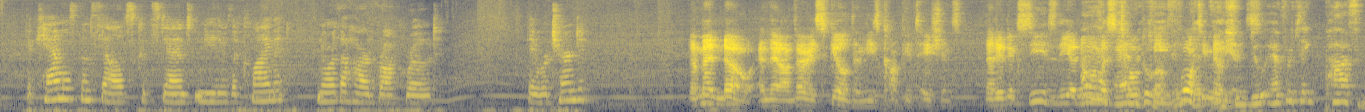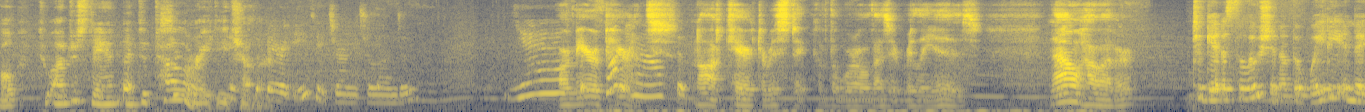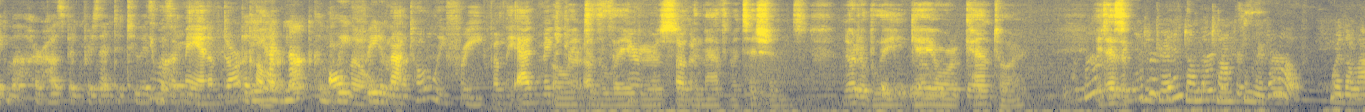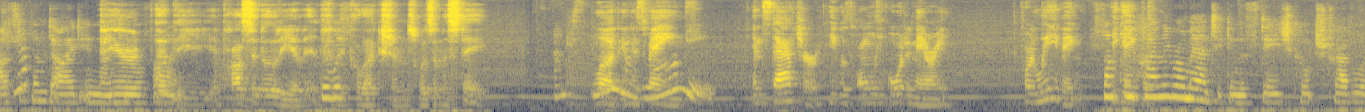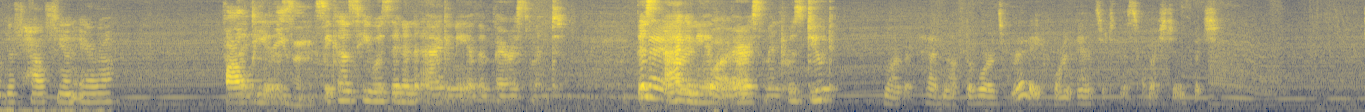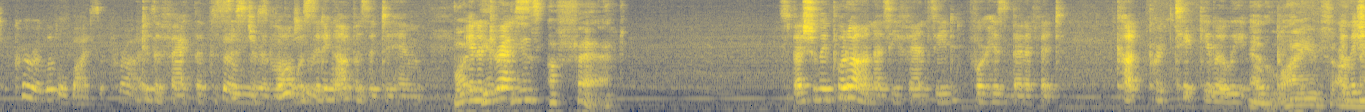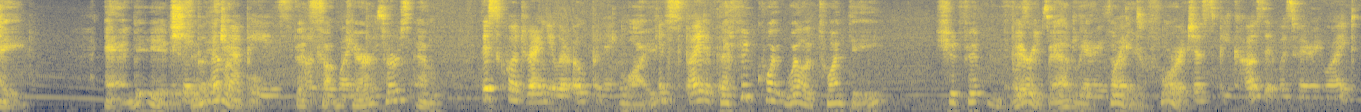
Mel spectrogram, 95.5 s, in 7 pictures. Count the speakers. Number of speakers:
seven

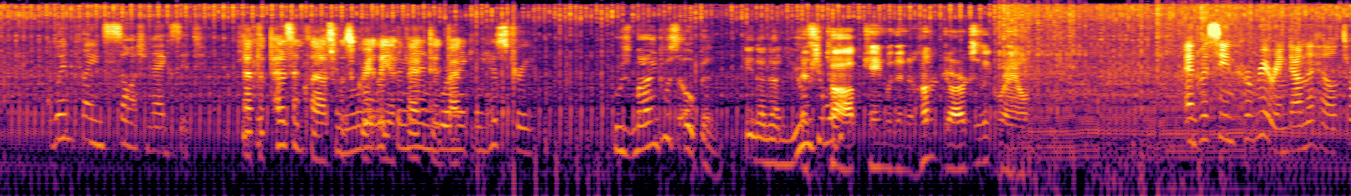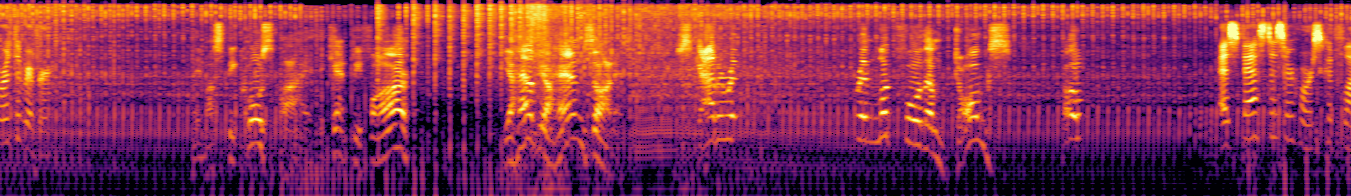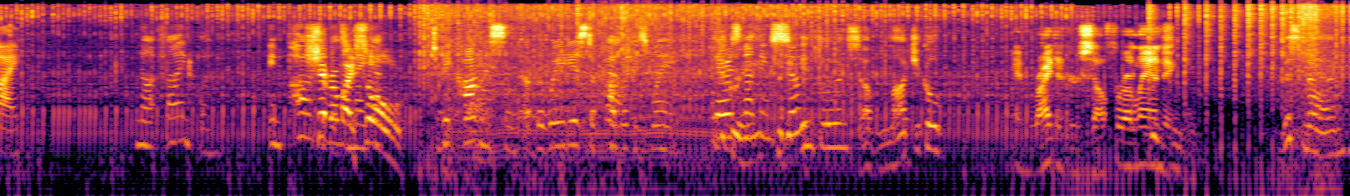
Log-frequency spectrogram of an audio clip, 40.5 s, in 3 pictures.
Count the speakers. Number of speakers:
seven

